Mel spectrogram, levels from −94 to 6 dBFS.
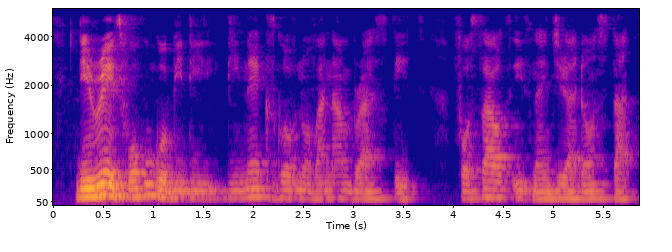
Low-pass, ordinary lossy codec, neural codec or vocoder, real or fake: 5.4 kHz; none; none; real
